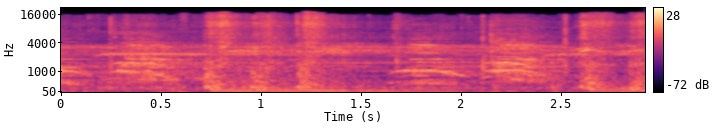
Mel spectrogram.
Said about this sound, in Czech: Na početku emisije idemo u Niš, gde se na poziv studenata u najvećem gradu na jugu Srbije okupilo više desetina hiljada demonstranata.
